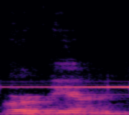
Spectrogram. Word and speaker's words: Vernier: My mother's maiden name is Vernier. That's how she pronounces it.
